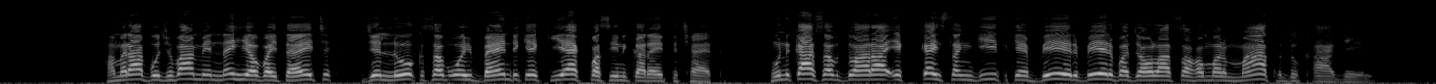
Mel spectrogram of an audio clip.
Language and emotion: Maithili, disgusted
